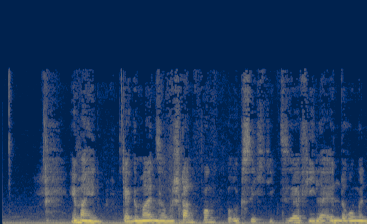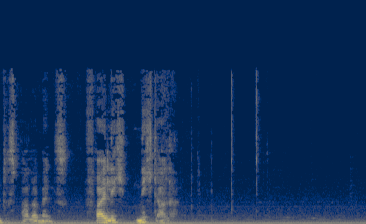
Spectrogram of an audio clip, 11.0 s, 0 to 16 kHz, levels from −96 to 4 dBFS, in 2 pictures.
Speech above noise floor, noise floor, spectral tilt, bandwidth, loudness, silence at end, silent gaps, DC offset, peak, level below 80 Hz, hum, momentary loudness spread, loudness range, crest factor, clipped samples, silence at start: 23 dB; -46 dBFS; -7.5 dB/octave; 11 kHz; -23 LUFS; 0.7 s; none; under 0.1%; -8 dBFS; -44 dBFS; 50 Hz at -45 dBFS; 24 LU; 9 LU; 18 dB; under 0.1%; 0.05 s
